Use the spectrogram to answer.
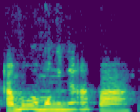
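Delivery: pitched well up, asking; high asking voice. Shown as a demonstration. Teacher acting out a student's question, pitched high. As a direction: ask it up high, like a real question. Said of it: "gitu kan".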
